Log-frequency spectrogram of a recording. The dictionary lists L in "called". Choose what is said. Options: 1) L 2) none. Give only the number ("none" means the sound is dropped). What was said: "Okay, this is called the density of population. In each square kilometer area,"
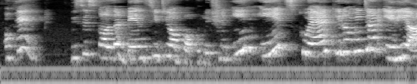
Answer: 1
